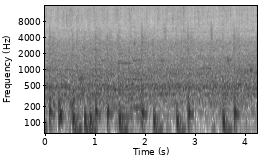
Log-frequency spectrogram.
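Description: Shower head running, spraying water steadily against the tub surround, with background music playing under it.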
